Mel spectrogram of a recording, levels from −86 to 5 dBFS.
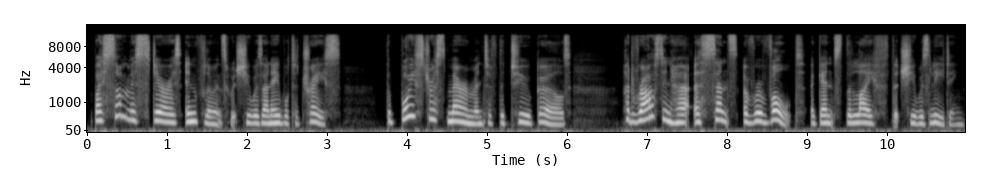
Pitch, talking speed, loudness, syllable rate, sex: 250 Hz, 175 wpm, -20 LUFS, 5.1 syllables/s, female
